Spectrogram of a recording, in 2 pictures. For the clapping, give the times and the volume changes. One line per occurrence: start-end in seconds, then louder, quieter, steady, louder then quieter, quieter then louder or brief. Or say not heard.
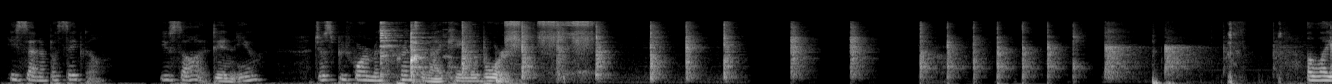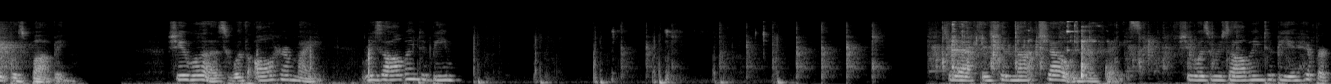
4.6-13.8 quieter
19.4-26.5 louder then quieter.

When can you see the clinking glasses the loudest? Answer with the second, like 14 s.
4 s.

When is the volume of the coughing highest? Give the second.
6 s.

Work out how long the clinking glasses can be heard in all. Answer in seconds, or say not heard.
3 s.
